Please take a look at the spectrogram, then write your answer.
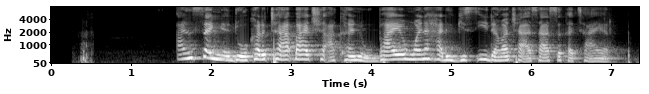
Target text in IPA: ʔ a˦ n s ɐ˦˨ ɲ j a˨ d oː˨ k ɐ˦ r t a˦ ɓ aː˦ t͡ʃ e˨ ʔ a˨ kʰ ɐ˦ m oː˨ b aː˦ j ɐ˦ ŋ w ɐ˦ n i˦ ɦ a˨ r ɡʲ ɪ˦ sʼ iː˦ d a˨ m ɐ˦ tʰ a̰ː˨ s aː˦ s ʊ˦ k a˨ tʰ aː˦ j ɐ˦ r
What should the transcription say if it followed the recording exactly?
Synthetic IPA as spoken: ʔ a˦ n s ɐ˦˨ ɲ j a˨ d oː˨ k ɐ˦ r t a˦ ɓ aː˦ t͡ʃ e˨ ʔ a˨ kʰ ɐ˦ n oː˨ b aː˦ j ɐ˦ ŋ w ɐ˦ n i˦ ɦ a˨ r ɡʲ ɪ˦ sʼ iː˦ d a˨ m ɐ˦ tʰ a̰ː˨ s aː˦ s ʊ˦ k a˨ tʰ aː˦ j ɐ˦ r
